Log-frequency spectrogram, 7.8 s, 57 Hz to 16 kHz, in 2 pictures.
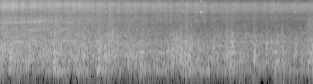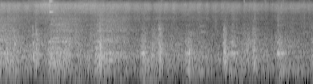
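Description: Replica 'Leviathan' 4-4-0 steam locomotive moving away, its steam hiss fading steadily while wheels click and knock over the rail joints.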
